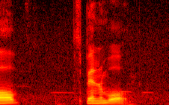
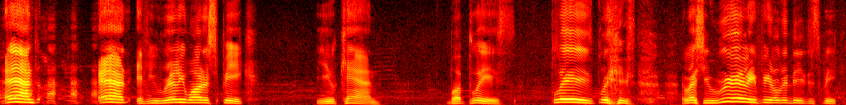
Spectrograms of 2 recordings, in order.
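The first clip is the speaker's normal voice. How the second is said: higher and louder, a hammed-up plea; pleading, building up; 6 semitones higher, 8 dB louder, slower than usual. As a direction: beg her, each please climbing louder. Retelling his plea to Jane.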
